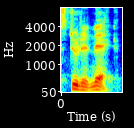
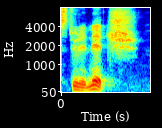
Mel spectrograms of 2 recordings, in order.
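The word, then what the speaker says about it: Studenič: student itch student i i thought it was student nick but it's student niche so he's at the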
